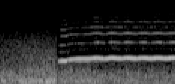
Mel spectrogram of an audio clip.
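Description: Background music: a single long flute note comes in about three-quarters of a second in, rises slightly in pitch, then holds steady. A soft rushing noise comes before it.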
